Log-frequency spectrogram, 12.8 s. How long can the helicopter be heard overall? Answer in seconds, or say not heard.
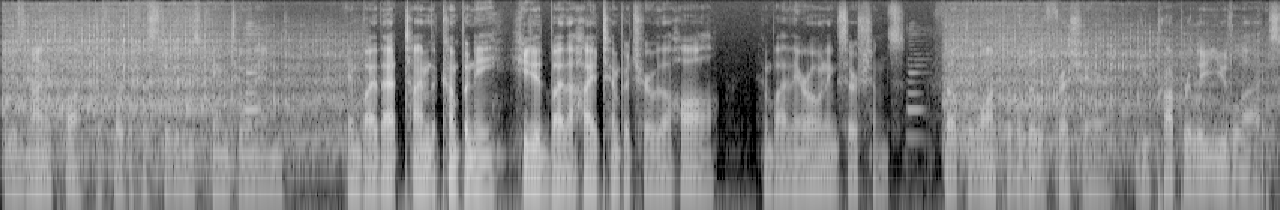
7 s.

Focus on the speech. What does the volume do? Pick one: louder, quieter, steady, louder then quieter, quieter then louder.
louder then quieter.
